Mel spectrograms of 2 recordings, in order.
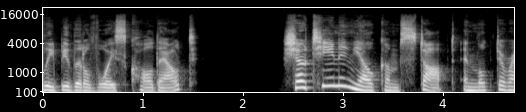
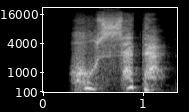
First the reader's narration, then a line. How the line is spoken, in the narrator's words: whispered Shouteen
